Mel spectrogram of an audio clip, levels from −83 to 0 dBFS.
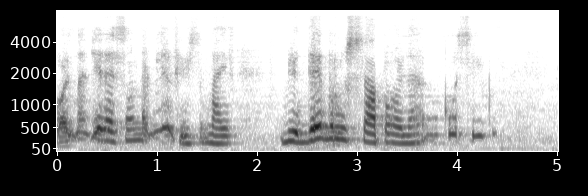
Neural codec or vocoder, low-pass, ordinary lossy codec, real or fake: codec, 32 kHz, 1.9 kbps, SNAC; 7.2 kHz; none; fake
